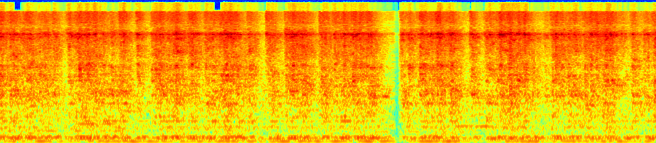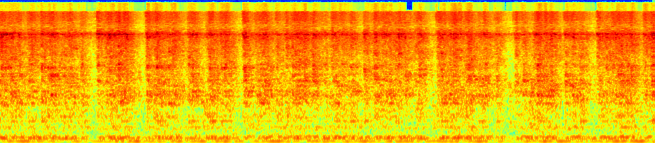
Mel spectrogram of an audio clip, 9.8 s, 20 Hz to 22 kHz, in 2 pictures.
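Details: LS 4.8 V8 swap on 60 lb injectors with a new remote tune, after struggling to run properly; steady, even deep-rumbling idle with a couple of light blips, running smoothly and healthy.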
